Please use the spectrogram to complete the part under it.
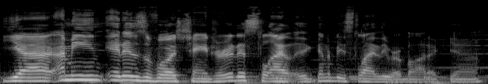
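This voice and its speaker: A man's voice: fairly high pitch, moderate pace, vocal fry, a bit bright. A man live-streaming a game, chatting casually with viewers in a rambling way, swearing and laughing offhand. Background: game music.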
